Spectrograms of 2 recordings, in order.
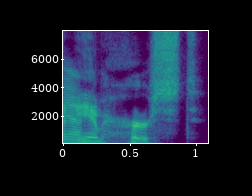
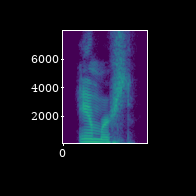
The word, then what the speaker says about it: Amherst: Was how you can tell you're from Western Mass is that you don't pronounce the H in Amherst. Oh, it's not Amherst. – Yeah, Amherst.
